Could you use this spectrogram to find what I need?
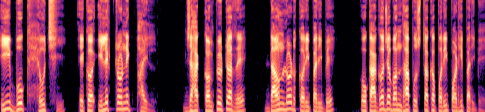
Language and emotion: Odia, neutral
